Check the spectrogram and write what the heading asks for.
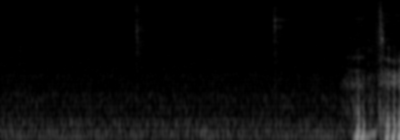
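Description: Two faint, short clicks from a computer mouse during a near-quiet stretch, then a man's voice starts near the end.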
